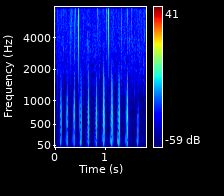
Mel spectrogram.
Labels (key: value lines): label: biophony
recorder: SoundTrap 300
